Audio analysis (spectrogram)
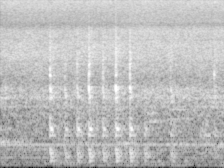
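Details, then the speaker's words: Worn shock absorber removed from a car and its rod pushed by hand gives about a dozen sharp hollow clunks in two seconds; play in the shaft at the bottom reproduces the knocking the car makes when driving over holes. "e quando anda faz esse barulho aqui ó ó e é esse barulho exatamente que faz no carro"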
